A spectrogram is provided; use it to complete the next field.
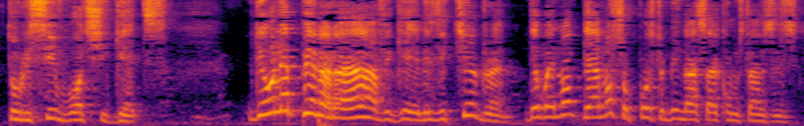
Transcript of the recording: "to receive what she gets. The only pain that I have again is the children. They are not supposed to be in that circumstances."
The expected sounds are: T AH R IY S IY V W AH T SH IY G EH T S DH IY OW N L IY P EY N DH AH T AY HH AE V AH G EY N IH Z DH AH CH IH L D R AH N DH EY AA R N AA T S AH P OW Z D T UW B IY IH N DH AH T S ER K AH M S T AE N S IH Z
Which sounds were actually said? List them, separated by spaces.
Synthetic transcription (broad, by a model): T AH R IY S IY V W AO T SH IY G EH T S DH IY OW N L IY P EY N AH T AY HH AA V AH G EY N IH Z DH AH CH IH L D R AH N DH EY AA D N AA T S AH P OW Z T UW B IY IH N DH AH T S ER K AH M S T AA N S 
